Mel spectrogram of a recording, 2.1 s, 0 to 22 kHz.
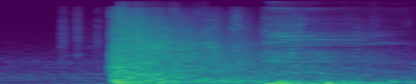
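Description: Gunfire in CS:GO during a FlipSid3 versus NiP match on Nuke, a sudden loud burst that opens into sustained rapid shots and echoing tail, with no talk over it.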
